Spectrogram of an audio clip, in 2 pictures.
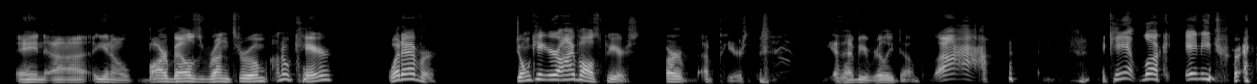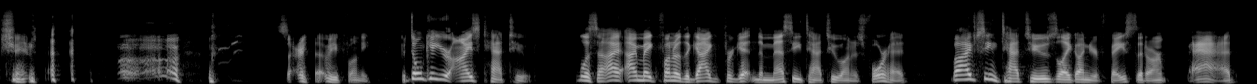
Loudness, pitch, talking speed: -25 LUFS, 145 Hz, 165 wpm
